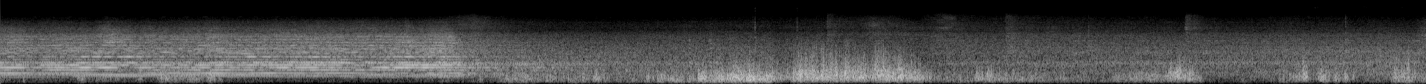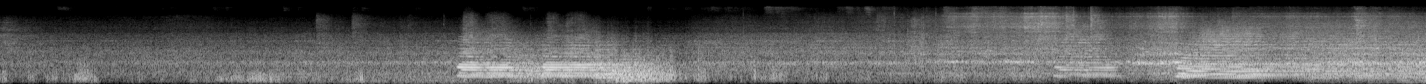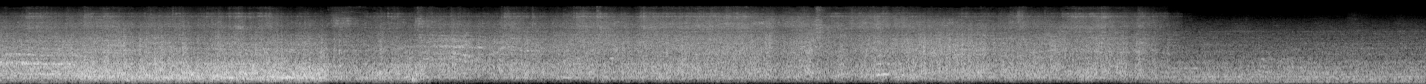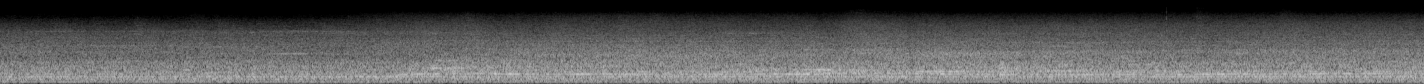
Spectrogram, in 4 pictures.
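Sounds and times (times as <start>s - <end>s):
locomotive horn blasts: 0.0s - 5.3s, 18.8s - 20.7s, 23.7s - 29.6s, 32.7s - 33.4s, 46.8s - 49.3s
train wheels clacking on rails: 15.8s - 20.2s, 20.8s - 40.4s.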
